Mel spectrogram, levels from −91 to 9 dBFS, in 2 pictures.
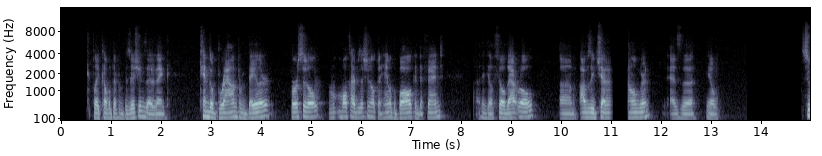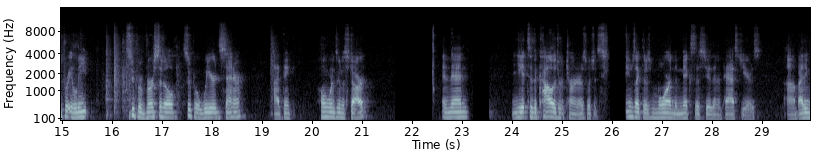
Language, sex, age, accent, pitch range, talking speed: English, male, 20-39, American, 110-125 Hz, 145 wpm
